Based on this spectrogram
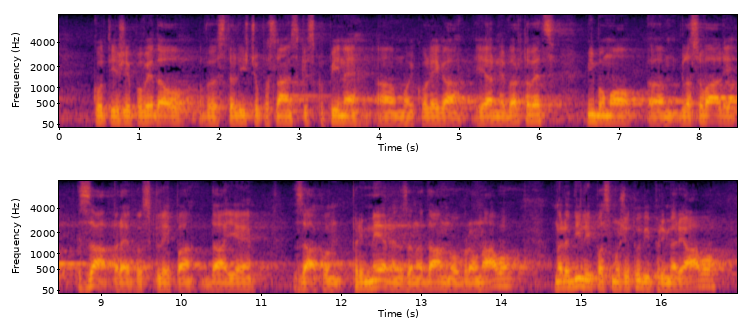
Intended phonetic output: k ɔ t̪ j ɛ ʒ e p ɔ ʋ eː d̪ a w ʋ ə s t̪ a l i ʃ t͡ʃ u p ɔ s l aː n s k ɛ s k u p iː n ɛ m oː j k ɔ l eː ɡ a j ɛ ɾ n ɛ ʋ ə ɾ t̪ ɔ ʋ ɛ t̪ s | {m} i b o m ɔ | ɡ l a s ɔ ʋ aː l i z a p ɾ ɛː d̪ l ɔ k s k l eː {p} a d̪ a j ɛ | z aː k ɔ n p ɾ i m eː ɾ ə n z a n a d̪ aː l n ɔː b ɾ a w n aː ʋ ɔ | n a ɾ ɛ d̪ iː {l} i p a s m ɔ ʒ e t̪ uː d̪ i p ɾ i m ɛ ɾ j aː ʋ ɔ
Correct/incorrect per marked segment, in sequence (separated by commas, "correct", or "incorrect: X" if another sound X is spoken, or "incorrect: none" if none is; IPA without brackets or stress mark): correct, correct, correct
